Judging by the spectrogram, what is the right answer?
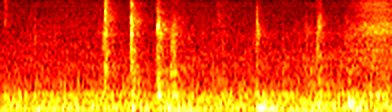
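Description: Faint clicks from a computer keyboard during C++ coding, a few quick keystrokes in a short cluster, then sparser taps over a quiet room hum with no speech.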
